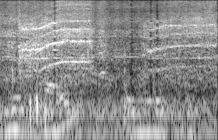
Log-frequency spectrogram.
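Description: Electric drive motors of a small kit-built robot whining as it drives across a hard floor, the whine rising in pitch in the first second as the motors speed up, then holding steadier, over a mechanical rattle of gears and wheels.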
